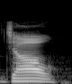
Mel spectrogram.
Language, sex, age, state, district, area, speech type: Bengali, male, 45-60, West Bengal, Jhargram, rural, read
